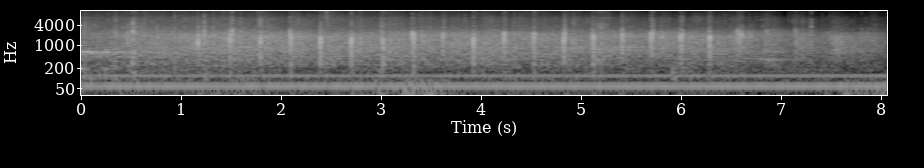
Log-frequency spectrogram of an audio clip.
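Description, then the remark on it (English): An audience claps together in a steady rhythm, sharp regular beats over a continuous wash of scattered hand claps and crowd noise, fairly loud throughout. “Come on and clap.”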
